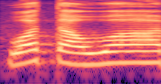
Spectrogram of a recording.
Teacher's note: وتوا میں 2 کاؤنٹس کھینچیں گے، الف مدہ ہے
